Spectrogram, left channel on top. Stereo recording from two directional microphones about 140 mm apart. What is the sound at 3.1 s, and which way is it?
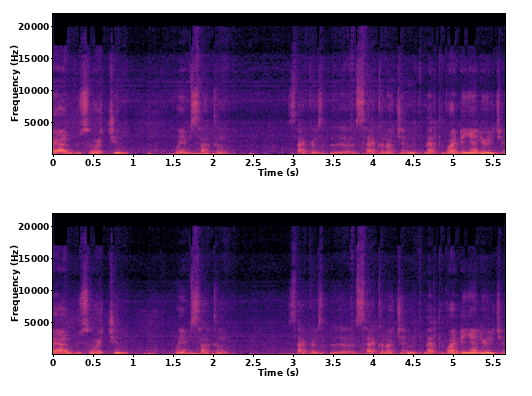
Speech, 20° right (ahead or behind).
